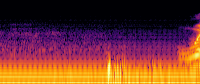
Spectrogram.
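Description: Steady electrical mains hum in the sound system, heard in a pause between words, with a faint brief low sound about a second in.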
